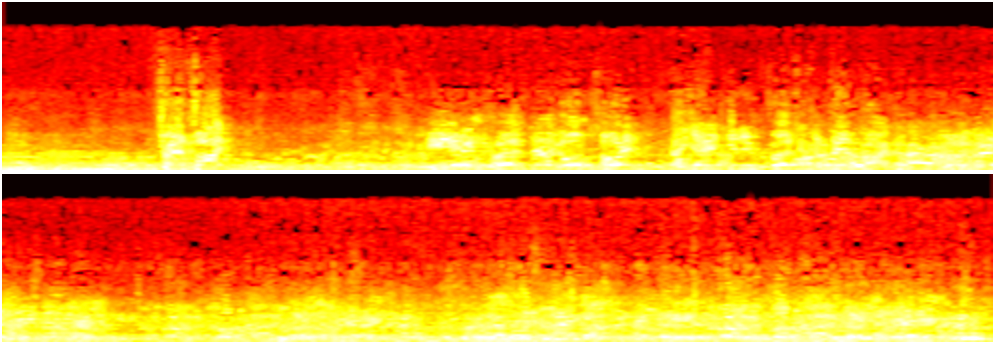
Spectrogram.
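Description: A crowd of men murmurs and talks excitedly in a room.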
